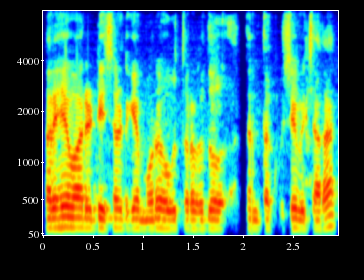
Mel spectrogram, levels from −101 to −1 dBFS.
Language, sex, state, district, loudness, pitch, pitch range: Kannada, male, Karnataka, Bijapur, -16 LUFS, 125 Hz, 115-125 Hz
